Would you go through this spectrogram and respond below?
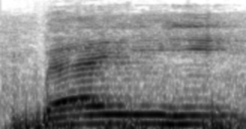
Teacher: ya mati sebelumnya fathah, dibaca layin, mad layin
